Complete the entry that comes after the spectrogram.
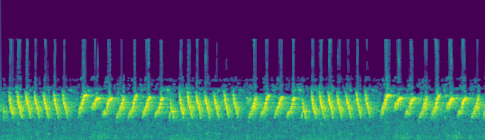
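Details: Oriental white-eye 'nembak' song aimed at making caged pleci sing: continuous, very high, buzzy-edged chirps delivered rapidly and evenly, barely pausing across the whole stretch.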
